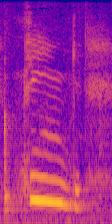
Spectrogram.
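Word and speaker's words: Ping (苹): dont le premier caractère Ping se prononce comme le mot chinois qui veut dire paix.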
